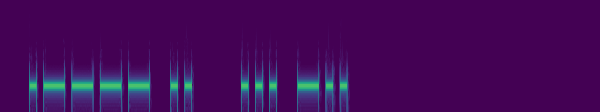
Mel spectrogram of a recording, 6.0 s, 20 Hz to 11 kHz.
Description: Morse code, heard as a keyed tone, about 17 wpm, 700 Hz. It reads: 1I SD
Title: Winter Field Day Exchanges 17wpm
